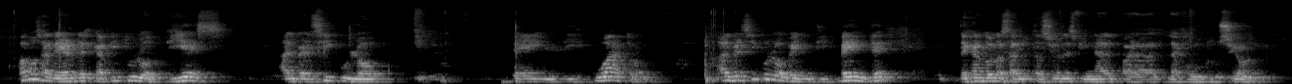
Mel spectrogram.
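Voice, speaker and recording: Amid audible room echo, a man speaks at a very slow pace with a medium pitch and ordinary pitch variation. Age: 60s. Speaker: pastor. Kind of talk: sermon. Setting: church.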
